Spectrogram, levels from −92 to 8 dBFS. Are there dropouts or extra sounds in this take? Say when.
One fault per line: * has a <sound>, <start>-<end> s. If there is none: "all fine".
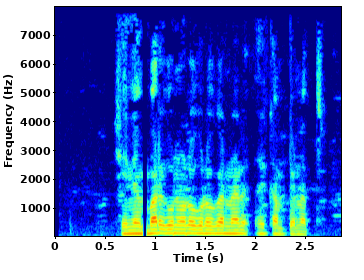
* has a dropout, 0.9-0.9 s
